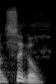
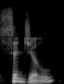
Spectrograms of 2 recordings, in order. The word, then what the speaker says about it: Sigil: it's a city called now how do you pronounce it sigle or sigil oh sigle the reason why it is called sigle is is simply because of that whole um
